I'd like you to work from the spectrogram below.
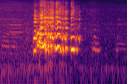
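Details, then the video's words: Turkey at a guesthouse in Bukit Lawang, Indonesia, giving a loud, harsh, rattling gobble lasting under a second. A few fainter short notes follow over a low background hum. "Begini Suara Ayam Kalkun"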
